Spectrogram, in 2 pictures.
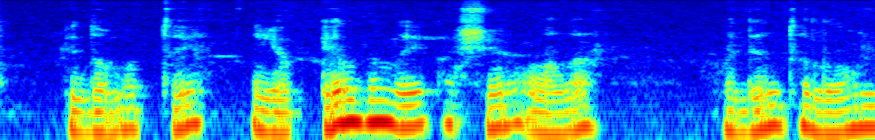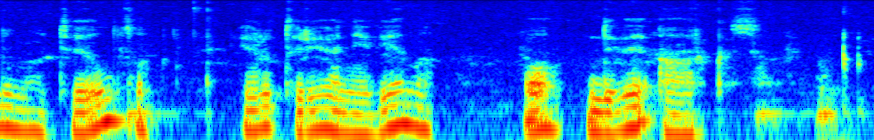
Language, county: Lithuanian, Vilnius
